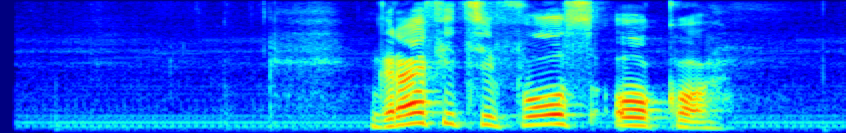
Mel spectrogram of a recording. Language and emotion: Russian, neutral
